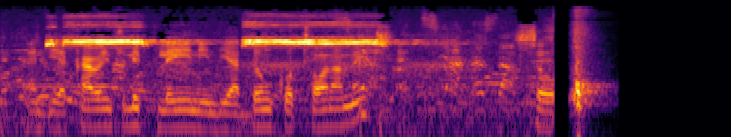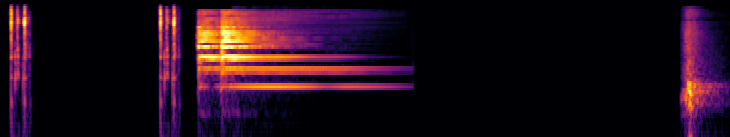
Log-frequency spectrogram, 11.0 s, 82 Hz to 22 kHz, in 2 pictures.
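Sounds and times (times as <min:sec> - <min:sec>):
notification bell ding: 0:07.0 - 0:08.6.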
